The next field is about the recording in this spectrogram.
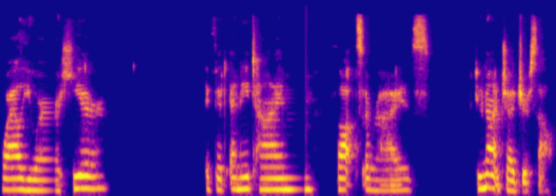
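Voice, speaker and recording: Female meditation guide, mid-range voice, very slow and gentle delivery with long pauses. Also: mid-range voice, little pitch movement, gravelly, rough recording. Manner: gentle, unhurried, with long pauses between short phrases.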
